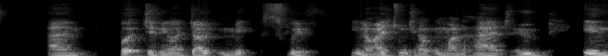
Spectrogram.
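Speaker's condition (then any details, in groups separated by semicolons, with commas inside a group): Cerebral palsy and dyspraxia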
